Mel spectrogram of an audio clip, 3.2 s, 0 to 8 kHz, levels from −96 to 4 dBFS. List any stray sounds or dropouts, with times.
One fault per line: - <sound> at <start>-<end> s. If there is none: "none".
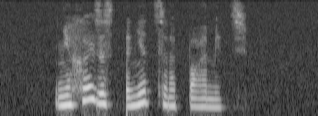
- dropout at 1.1-1.3 s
